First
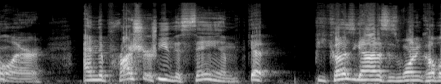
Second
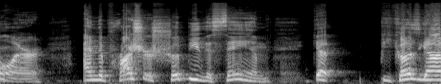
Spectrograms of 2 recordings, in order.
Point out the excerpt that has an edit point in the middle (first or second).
first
